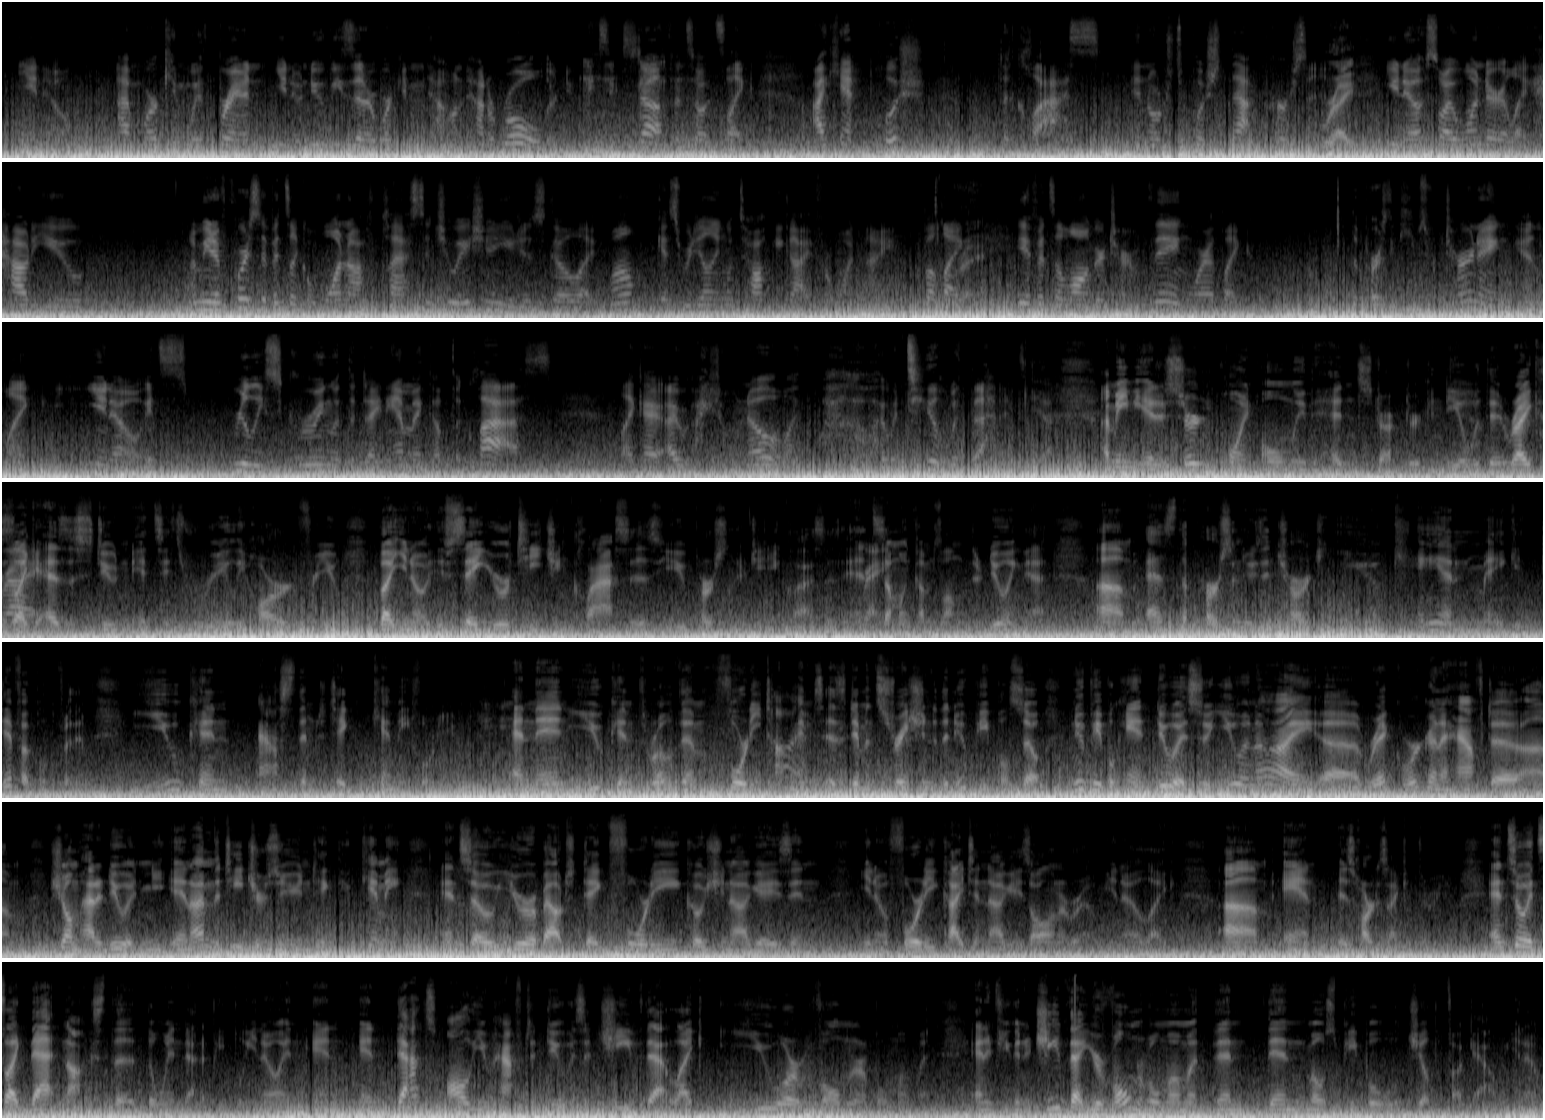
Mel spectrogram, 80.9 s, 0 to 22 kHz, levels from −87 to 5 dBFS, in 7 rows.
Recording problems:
wind noise on the microphone; heavy; 1 dB below the speech
door banging; faint; from 5 to 8 s; peak 15 dB below the speech

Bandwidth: 15 kHz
